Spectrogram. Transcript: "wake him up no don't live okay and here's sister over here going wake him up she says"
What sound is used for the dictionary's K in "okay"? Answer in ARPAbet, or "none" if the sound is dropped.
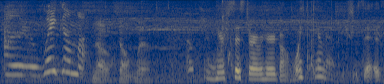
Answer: none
